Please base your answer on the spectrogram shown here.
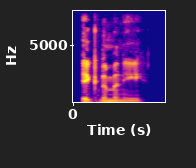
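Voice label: "ignominy", English, British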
